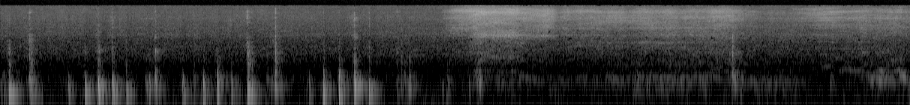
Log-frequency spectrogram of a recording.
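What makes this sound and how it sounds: Long fingernails work over the printed lid of a large, closed cardboard jigsaw puzzle box resting on a table. The first half is a quick, uneven run of dull, low tapping thumps on the box. These give way to a quiet, steady scratching and rubbing hiss with a brief brighter scrape and one more soft tap.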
